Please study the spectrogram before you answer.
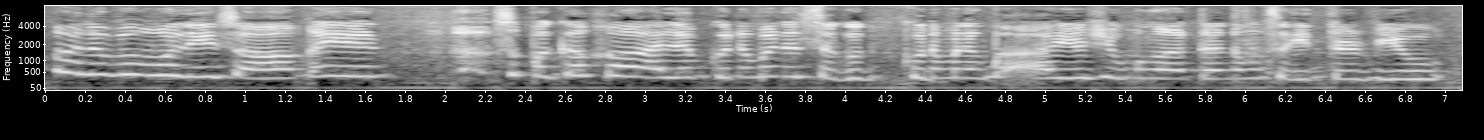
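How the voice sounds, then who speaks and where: A bright young graduate with a high, light voice, chasing her dream job in a radio drama. She speaks politely and earnestly. Steady noise sits under the recording. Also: moderate pace. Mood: tearful. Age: 20s. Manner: earnest and polite, breaking into tears. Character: young woman fresh graduate, hopeful aspiring radio DJ. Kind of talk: Filipino radio drama acting.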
